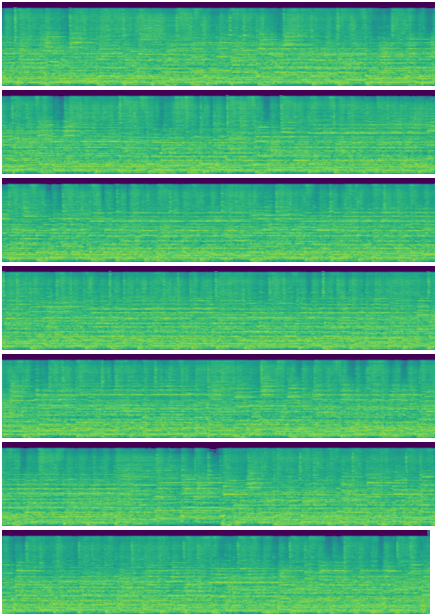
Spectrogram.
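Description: A full steel orchestra of many steel pans playing a calypso-style tune together in rhythm, with drums keeping the beat.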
